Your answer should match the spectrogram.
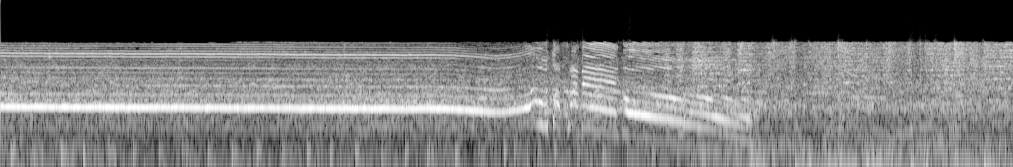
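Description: A football commentator's drawn-out Brazilian-style goal cry, 'Gooool', held on one steady pitch for about seven seconds, then wavering and sliding down in pitch as his breath runs out, about eleven seconds in. Crowd noise sits underneath.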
